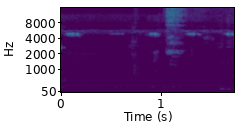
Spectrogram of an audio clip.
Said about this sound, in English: No, all I hear is crickets.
